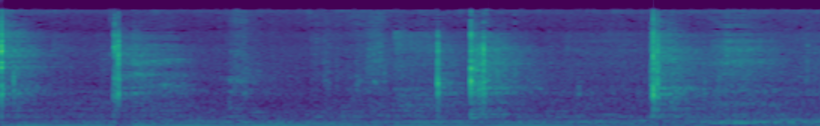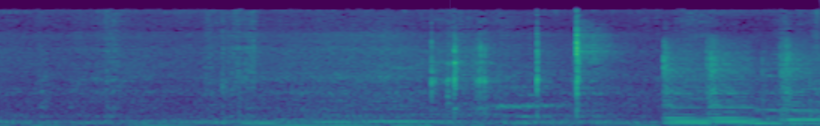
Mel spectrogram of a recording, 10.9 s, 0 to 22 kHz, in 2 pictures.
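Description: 18650 lithium-ion cells being pressed into a plastic power-bank battery holder with spring contacts: a handful of sharp, separate clicks as the cells snap into place, over a low steady hum.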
